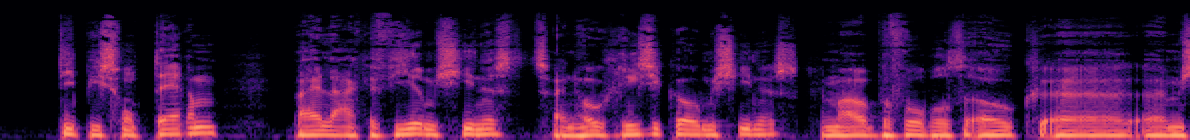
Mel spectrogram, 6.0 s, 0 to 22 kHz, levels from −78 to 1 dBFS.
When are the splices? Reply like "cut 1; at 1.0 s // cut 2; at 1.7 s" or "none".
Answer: cut 1; at 4.1 s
